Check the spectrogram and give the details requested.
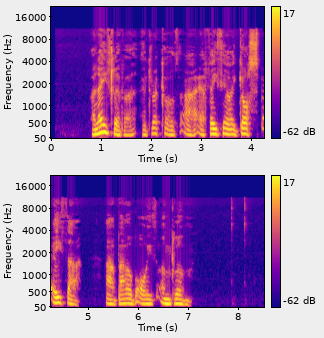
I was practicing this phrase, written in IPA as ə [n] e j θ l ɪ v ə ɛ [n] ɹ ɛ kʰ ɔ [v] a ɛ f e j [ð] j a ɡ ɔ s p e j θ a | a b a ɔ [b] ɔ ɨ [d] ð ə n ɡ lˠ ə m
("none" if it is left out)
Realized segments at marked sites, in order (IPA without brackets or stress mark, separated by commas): n, d, ð, θ, b, none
